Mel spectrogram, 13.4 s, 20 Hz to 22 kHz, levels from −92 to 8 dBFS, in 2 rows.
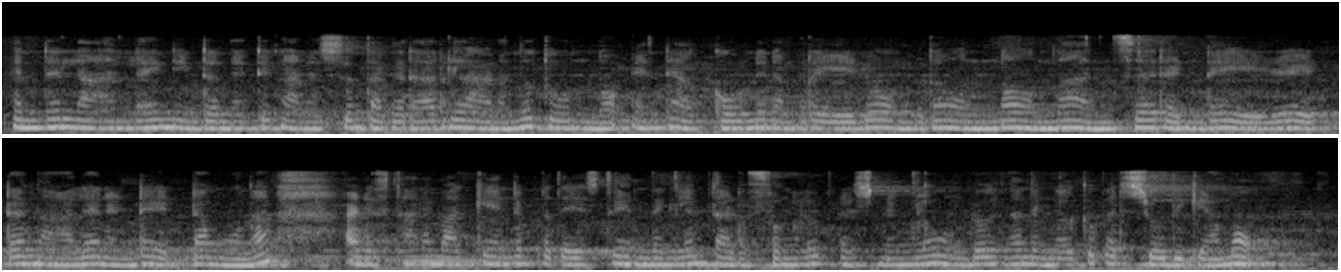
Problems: none marked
